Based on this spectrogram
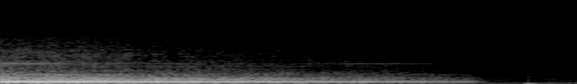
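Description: A car pulls away with a low, steady engine rumble that gradually fades and then cuts out, leaving near quiet broken by one brief faint knock.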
